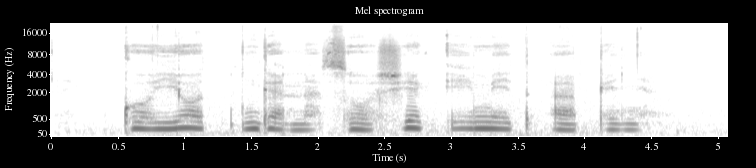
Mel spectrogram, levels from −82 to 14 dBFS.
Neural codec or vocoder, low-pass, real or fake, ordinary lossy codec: none; none; real; none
